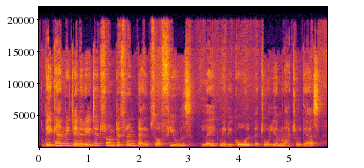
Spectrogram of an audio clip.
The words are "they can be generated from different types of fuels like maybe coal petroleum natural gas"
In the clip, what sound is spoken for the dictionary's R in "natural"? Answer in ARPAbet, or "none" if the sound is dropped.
R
